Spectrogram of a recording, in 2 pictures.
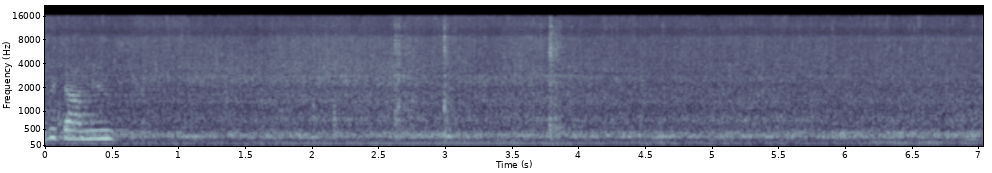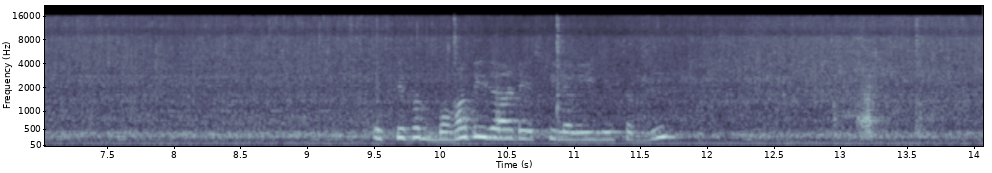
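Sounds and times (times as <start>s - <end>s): vegetables sizzling in hot oil: 0.0s - 14.0s
metal spoon clicking on pan: 3.7s - 4.0s, 10.0s - 11.1s.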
